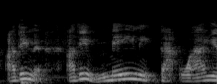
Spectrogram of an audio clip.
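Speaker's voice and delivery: lightly voiced woe-is-me whine; mock self-pity. Katie feeling sorry for herself, mocked lightly. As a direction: play the sulky martyr. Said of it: "she's like".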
